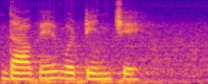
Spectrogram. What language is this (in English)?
Konkani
